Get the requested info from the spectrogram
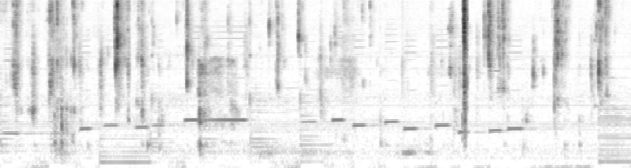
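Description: Close-miked eating sounds: a person chewing, with sharp clicks of chopsticks against the food container, the loudest click coming a little past the middle. Under it runs background music, a simple melody of single held notes.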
